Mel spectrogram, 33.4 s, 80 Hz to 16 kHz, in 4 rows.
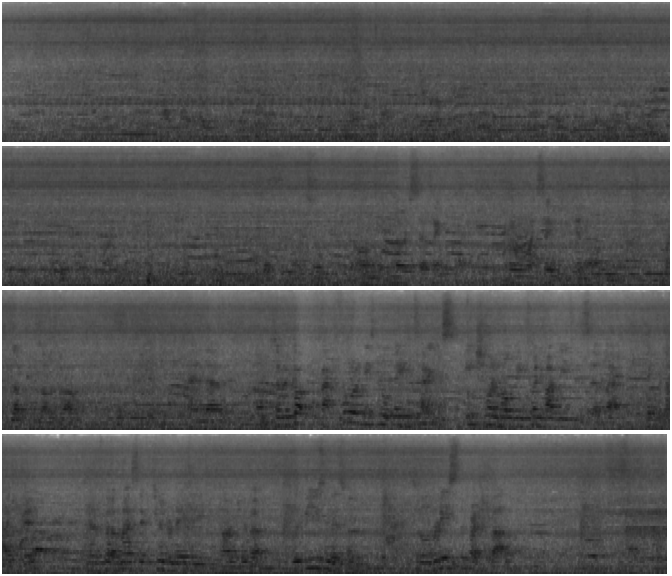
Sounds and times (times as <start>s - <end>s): Music: 0.0s - 33.3s.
